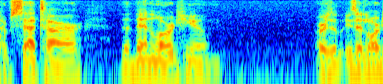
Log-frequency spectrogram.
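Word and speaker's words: Home: satire, the then Lord Hume. Or is it Lord Hume? Is that, yeah, that's right. the way you pronounce it's H-O-M-E.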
